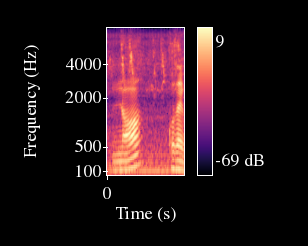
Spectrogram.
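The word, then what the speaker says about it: knock: Pronunciation of KN, ন এর ব্যবহার, ন কোথায় কোথায় ব্যবহৃত হচ্ছে। তো আজকে আমরা শিখবো হচ্ছে ন। শব্দের শুরুতে KN থাকলে তার উচ্চারণ ন এর মতো হয়।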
